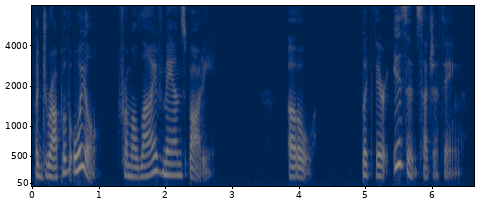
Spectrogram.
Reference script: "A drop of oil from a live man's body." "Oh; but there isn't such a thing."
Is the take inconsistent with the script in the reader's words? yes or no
no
